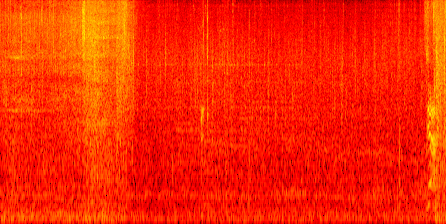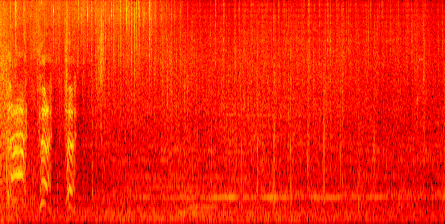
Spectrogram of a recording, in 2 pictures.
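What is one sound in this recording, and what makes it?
Fire crackles and roars steadily.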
